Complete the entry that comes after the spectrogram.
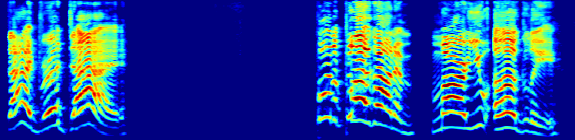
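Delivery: high, loud jeering; loud taunting. Real, not acted. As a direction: yell it like heckling. Yelling at stream vote.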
